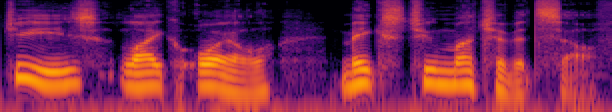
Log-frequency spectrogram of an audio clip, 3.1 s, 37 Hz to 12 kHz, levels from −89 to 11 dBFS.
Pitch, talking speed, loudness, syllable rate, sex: 140 Hz, 155 wpm, -18 LUFS, 4.1 syllables/s, male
